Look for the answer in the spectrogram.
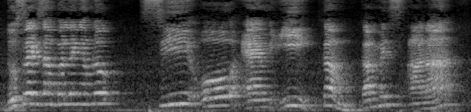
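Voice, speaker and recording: A man giving a grammar lesson, explaining rules slowly and spelling words out letter by letter. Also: extremely high pitch, very animated, a bit bright. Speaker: English teacher. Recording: echoey room from far off with faint noise.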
